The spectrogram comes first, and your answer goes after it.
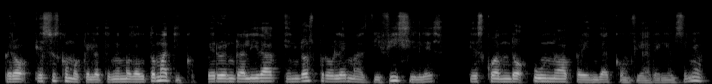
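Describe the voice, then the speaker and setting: A man leads a relaxed group Bible study in a mellow, dark-toned voice. He talks conversationally, circles back to repeat his main points, and often breaks into a brief chuckle. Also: mid-range voice, brisk, hardly any pauses. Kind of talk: informal group Bible teaching.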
